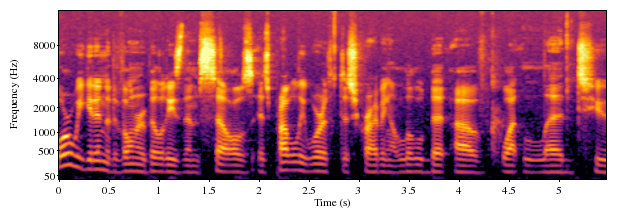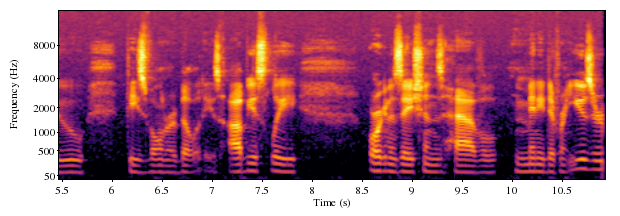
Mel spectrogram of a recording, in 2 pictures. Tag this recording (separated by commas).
Speech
